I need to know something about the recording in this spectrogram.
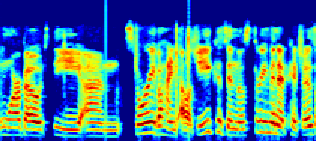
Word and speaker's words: Algi: That's ALGI, but pronounced Algi.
